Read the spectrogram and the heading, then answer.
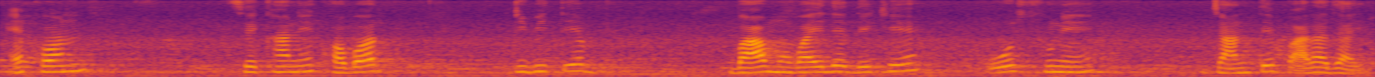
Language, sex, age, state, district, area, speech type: Bengali, female, 45-60, West Bengal, Paschim Medinipur, rural, spontaneous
